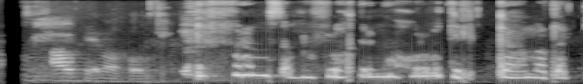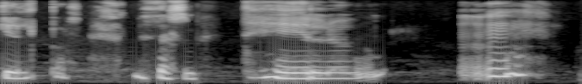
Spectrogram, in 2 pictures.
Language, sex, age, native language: Icelandic, male, 13, Icelandic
